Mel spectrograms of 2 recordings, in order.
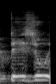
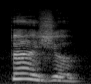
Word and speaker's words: Peugeot: Peugeot Citroën. Hã? Peugeot. Peugeot. Alors, é a mesma coisa, não, é, é Renault, não, é, não, é Peugeot e Peugeot. Peugeot.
